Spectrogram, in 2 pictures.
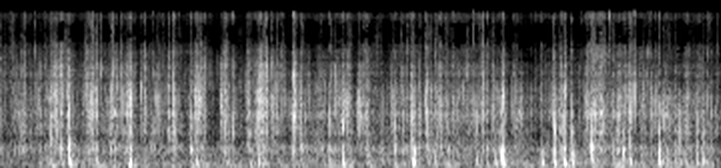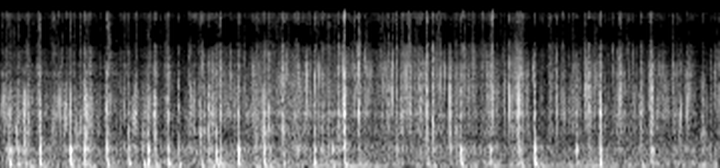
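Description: A jute burlap Christmas stocking with a plaid appliqué letter A is held in both hands while long nails scratch and grip the coarse woven fabric and the appliqué edges. The result is a steady, quiet run of dense, rapid scratchy crackles and short bright rasps over a faint low hum, with no pauses.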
